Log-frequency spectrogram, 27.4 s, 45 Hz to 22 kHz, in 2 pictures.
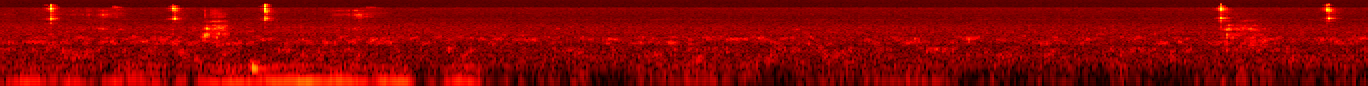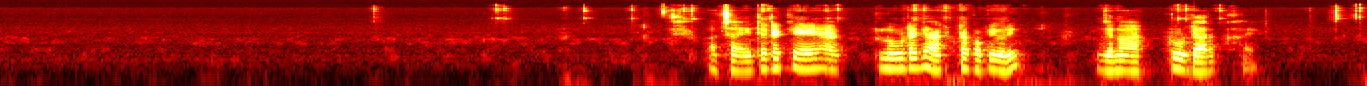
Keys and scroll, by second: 19.4 ctrl+space, 23.9 ctrl+j, 25.7 ctrl+space.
